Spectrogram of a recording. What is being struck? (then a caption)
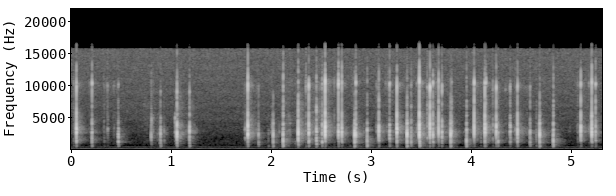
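Mechanical keyboard, plastic keycaps, aluminium case. Fingertips type continuously on a mint-green Cyberboard R3 mechanical keyboard with plastic keycaps and an aluminum case. About 35 sharp, bright keystroke clicks land in an uneven rhythm, each dying out almost instantly, over a faint steady low hum.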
